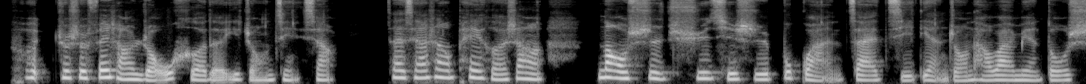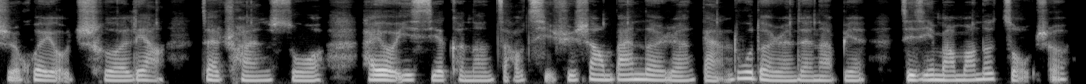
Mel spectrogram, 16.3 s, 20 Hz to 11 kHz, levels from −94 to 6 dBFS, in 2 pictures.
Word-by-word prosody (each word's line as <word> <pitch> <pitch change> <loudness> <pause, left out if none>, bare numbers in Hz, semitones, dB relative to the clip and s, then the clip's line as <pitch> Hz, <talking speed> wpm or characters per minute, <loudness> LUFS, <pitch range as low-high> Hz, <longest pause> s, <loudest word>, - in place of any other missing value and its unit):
会 270 -2 +1
就 275 - +3
是 270 0 +4
非 285 +2 +6
常 215 -6 +4
柔 185 +4 +4
和 195 -5 0
的 - - 0
一 210 - 0
种 190 -2 -2
景 195 -1 -2
象。 195 0 -1 0.4
再 280 -1 +2
加 270 0 +2
上 285 -1 +2
配 280 -2 +1
合 210 -4 0
上 225 -1 +2 0.4
闹 280 -3 +7
市 250 -1 +1
区 245 +1 -1
其 230 -3 +2
实 215 -2 +2
不 215 +5 -3
管 200 -5 -3
在 185 -2 +2
几 170 -3 0
点 185 0 -4
钟， 165 +1 -3
它 190 -2 -2
外 190 0 +3
面 185 -1 -1
都 180 -1 -1
是 195 - -1
会 195 -3 0
有 170 - -4
车 170 -2 -2
辆 180 +2 -3 0.3
在 190 -3 -1
穿 175 -1 -4
梭， 170 -2 -3 0.3
还 195 - -1
有 190 -2 +7
一 190 - -1
些 180 -2 +2
可 180 0 -6
能 165 +1 -4
早 165 -4 -5
起 - - +1
去 185 - -4
上 195 -1 0
班 200 +1 +2
的 190 -3 +1
人， 175 0 -4
赶 165 +4 -5
路 250 +2 +2
的 195 -6 0
人 165 0 -3
在 175 -2 -3
那 170 -1 -4
边 175 -1 -5 0.2
急 190 - +2
急 195 0 +1
忙 180 -1 +1
忙 185 +2 0
地 220 +1 +1
走 220 - -5
着。 - - -4
195 Hz, 250 characters per minute, -20 LUFS, 180-225 Hz, 0.4 s, 闹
